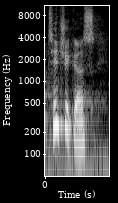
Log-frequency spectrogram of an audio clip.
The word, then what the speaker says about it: Tychicus: The character then from this list to whom I would direct your attention this evening is this man, Tychicus, and I confess I mispronounced his name before. The CH is hard in the language before us. It is this man, Tychicus, which comes before our attention now.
